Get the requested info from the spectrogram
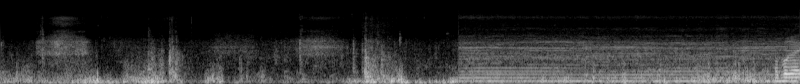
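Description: Wind on the microphone on an open fishing boat, with scattered knocks and rustles as fish are hauled up on hand lines, and a brief laugh at the start. About halfway through, a steady low droning hum cuts in abruptly and holds.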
